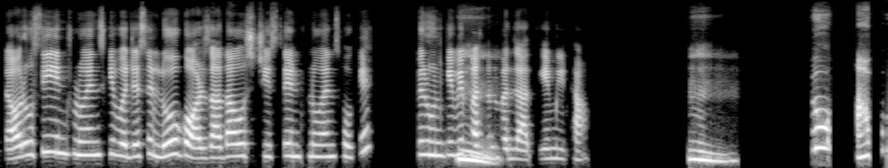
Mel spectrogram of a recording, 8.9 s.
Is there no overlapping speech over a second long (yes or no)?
yes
